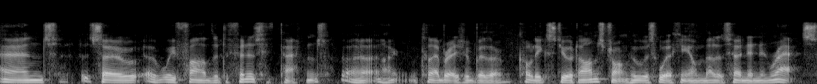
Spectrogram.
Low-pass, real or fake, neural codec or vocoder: 7.2 kHz; fake; codec, 16 kHz, 8 kbps, FunCodec, trained on LibriTTS, 25 frames a second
